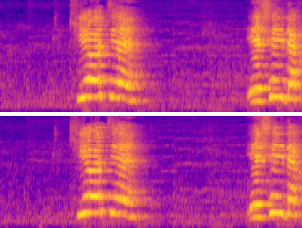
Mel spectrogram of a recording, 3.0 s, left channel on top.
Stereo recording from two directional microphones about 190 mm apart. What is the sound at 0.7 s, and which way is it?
Speech, 25° right (ahead or behind).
